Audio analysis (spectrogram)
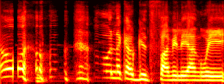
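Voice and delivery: very high, laughing, gushing delivery.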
